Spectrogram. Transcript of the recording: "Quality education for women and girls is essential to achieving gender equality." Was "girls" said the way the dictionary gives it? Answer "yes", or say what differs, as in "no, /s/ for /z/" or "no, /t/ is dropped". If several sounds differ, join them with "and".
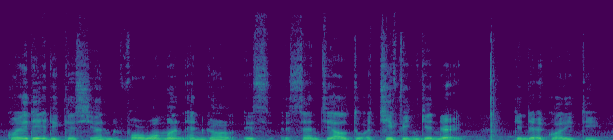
no, /z/ is dropped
